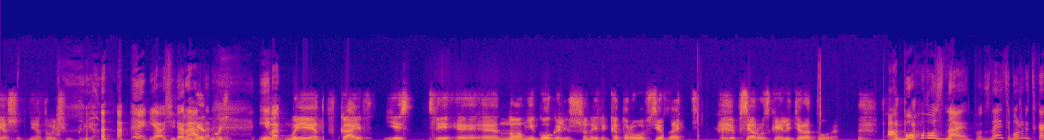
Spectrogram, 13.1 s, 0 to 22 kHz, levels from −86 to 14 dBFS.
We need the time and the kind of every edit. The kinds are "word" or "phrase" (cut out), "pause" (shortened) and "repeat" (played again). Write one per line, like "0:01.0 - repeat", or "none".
0:04.0 - word
0:04.7 - pause
0:06.5 - word
0:08.3 - word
